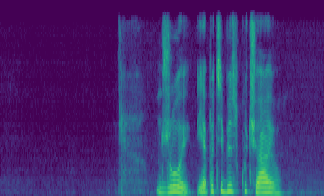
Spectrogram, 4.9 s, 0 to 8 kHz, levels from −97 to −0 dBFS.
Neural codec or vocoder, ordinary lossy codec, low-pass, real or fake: vocoder, 22.05 kHz, 80 mel bands, HiFi-GAN; none; 7.2 kHz; fake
